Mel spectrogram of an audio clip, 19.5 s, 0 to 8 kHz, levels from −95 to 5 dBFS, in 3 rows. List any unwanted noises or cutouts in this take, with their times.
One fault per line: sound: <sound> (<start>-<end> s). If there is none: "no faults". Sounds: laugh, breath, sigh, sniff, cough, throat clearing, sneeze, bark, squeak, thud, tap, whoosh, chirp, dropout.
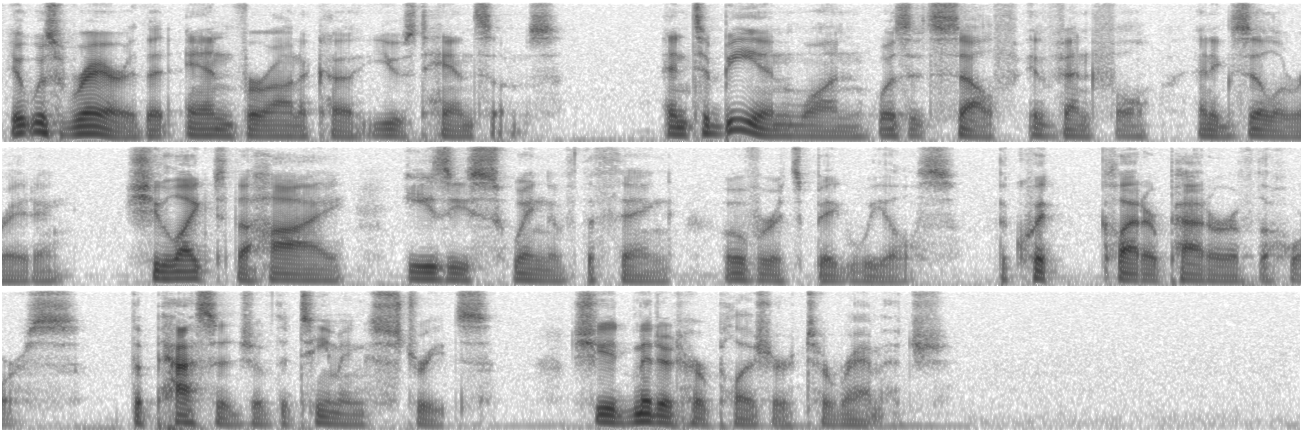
no faults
